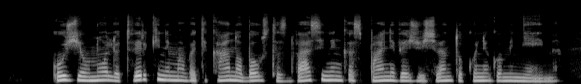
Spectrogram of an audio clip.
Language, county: Lithuanian, Telšiai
